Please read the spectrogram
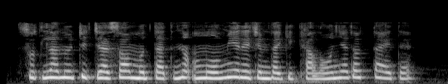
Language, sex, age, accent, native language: Uzbek, female, 18-24, Farg'ona, Uzbek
